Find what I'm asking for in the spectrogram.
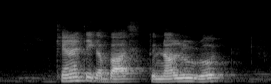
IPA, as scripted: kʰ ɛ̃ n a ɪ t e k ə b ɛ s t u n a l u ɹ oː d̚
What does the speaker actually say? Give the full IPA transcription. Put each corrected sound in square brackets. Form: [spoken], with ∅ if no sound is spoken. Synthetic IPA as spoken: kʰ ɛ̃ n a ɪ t e k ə b [a] s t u n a l u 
